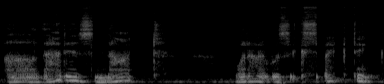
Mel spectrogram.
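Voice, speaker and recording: A man playing a polite, guarded, elderly small-town museum curator in a soft, breathy, hesitant ASMR role-play. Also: mid-range voice, expressive, a little hiss or hum, full character voice. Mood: measured, uneasy. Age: older. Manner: hesitant, deliberate, courteous.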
